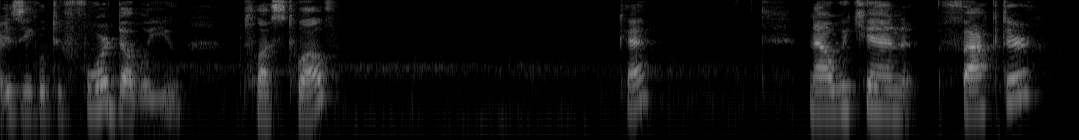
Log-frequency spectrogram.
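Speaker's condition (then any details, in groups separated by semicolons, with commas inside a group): No condition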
